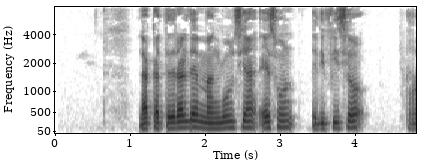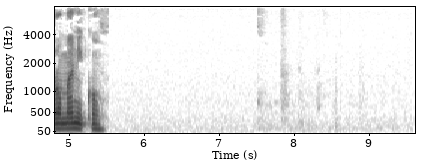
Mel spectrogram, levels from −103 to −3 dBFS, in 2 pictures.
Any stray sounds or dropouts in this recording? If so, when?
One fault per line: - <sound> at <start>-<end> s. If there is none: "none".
none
